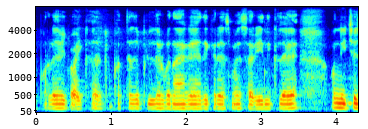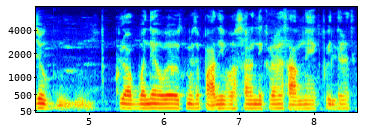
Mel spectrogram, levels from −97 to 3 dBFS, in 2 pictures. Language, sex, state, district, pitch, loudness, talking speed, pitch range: Hindi, male, Andhra Pradesh, Guntur, 120 Hz, -20 LUFS, 230 wpm, 115-120 Hz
